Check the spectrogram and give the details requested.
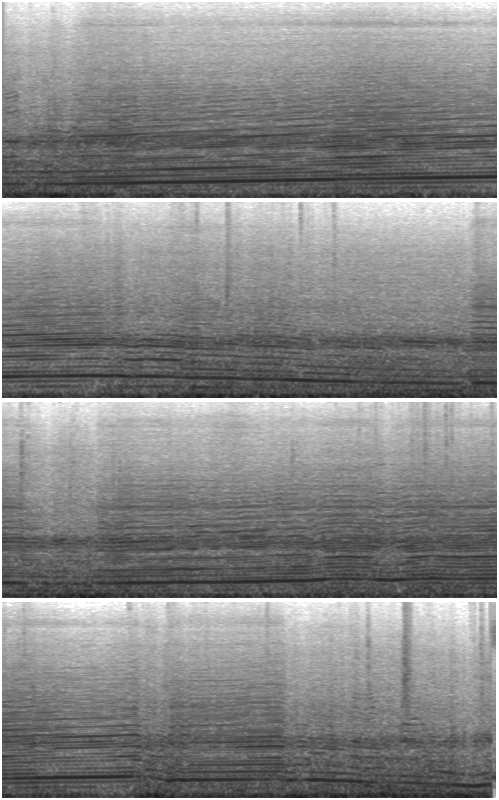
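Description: Suzuki Swift rally car's engine heard from inside the cabin, loud throughout. Its pitch climbs and drops several times as the car accelerates, shifts and slows.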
